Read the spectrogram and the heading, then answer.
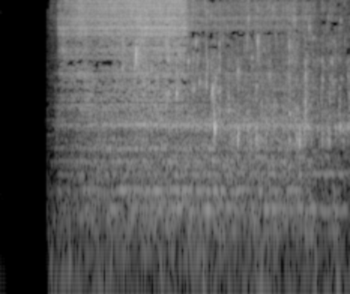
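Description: Tap water runs to fill a bath, starting abruptly after a short silence and then continuing as a steady, bright rushing splash with no voices.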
